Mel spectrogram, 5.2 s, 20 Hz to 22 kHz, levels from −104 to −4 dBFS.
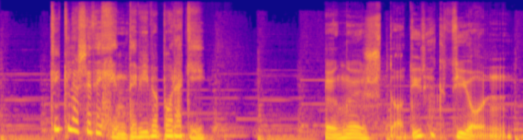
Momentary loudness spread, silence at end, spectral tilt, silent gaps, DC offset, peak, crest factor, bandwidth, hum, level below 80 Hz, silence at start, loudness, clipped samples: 20 LU; 0 s; -5.5 dB/octave; none; under 0.1%; -4 dBFS; 12 dB; over 20 kHz; none; -36 dBFS; 0 s; -17 LUFS; under 0.1%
